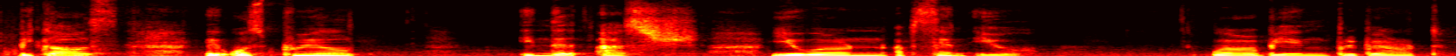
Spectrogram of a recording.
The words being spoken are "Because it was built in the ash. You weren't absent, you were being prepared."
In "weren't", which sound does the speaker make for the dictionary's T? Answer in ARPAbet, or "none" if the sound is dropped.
none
